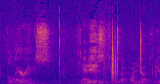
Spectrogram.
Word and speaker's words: larynx: sounding kind of semi-illiterate larynx like skating rinks almost mispronounced orders and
